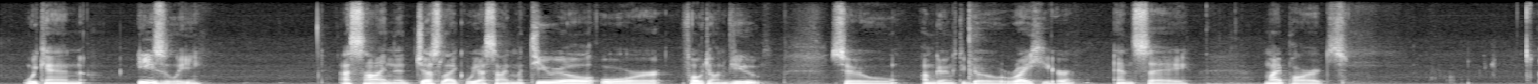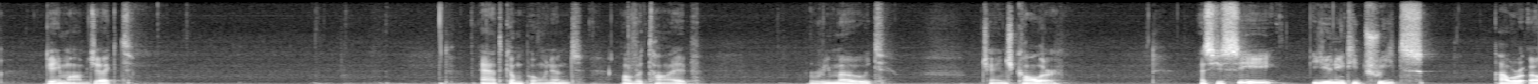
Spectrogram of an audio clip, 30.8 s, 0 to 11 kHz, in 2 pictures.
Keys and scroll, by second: 10.4 Return, 12.6-13.6 typing, 17.7 ctrl+c, 19.3 ctrl+v, 20.3-22.9 typing, 23.9-24.9 typing, 29.0-29.8 typing.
